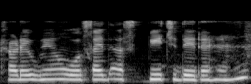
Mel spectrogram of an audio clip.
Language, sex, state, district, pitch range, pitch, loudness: Hindi, female, Bihar, Araria, 220-235 Hz, 220 Hz, -15 LUFS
